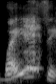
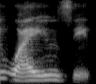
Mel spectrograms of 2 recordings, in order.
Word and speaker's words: Wayuzi: There it is, Wayuzi. Yeah. And you sort of. Oh, that comes from wait, you'll see. Wait, you'll see, Wayuzi.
